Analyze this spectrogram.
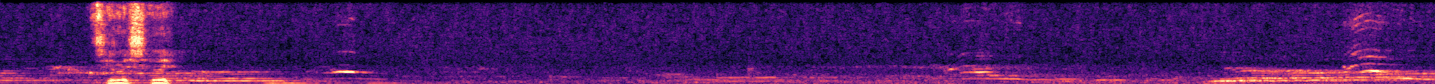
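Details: Kampung kitten that has fallen into a hole. Two short loud calls open the recording, followed by faint, thin meows that rise and fall, and a louder rising meow near the end, all over steady background music.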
